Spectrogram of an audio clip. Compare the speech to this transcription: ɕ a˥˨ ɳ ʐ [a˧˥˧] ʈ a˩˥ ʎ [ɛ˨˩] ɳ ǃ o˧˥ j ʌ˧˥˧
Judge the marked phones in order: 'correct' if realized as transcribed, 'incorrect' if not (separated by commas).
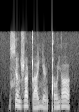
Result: incorrect, correct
